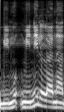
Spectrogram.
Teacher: tanwin bertemu dengan lam idgham bila guna, tidak berdengung, kita masukkan tanwin ini ke huruf lam, kemudian tidak dipanjangkan.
